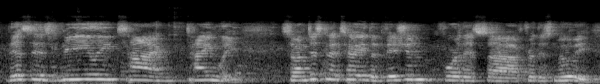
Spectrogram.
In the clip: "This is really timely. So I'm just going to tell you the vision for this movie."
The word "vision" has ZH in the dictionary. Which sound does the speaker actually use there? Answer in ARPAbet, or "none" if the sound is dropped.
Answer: ZH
